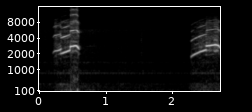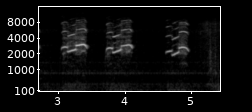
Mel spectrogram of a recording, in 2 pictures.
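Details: At a Chesapeake nest on 7 April 2020, with menhaden being eaten, an osprey gives loud upslurred whistles: one single note, a silent gap, then four more rising calls in quick succession.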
